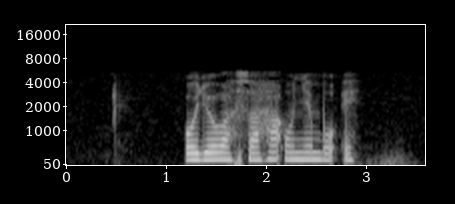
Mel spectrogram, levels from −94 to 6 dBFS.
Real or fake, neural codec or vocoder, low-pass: real; none; 5.4 kHz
